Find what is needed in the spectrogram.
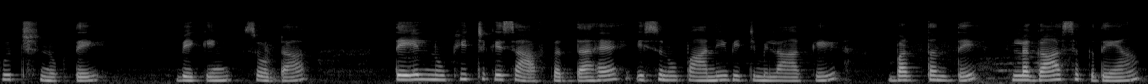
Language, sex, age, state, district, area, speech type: Punjabi, female, 45-60, Punjab, Jalandhar, urban, spontaneous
